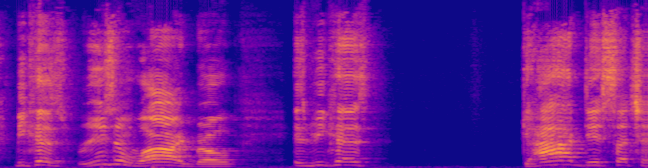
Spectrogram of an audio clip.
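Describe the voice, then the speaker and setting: With a raised, projected voice and a bright, sharp tone, a man talks at a fairly slow pace, his delivery animated and his intonation lively. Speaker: streamer reacting to videos. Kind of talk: reaction commentary. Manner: loud.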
